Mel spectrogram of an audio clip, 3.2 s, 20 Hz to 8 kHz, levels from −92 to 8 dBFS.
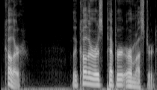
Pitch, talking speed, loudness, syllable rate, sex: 120 Hz, 115 wpm, -20 LUFS, 5.4 syllables/s, male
